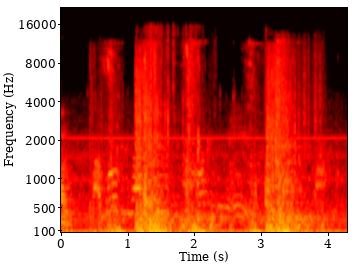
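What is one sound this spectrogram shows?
A pickaxe strikes metal with loud clanging blows.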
